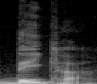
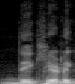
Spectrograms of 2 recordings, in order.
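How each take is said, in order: First: The i-sound comes before the kh sound. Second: The i-sound comes after the kh sound. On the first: "কী হবে দেইখা" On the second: "দেখিয়া"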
